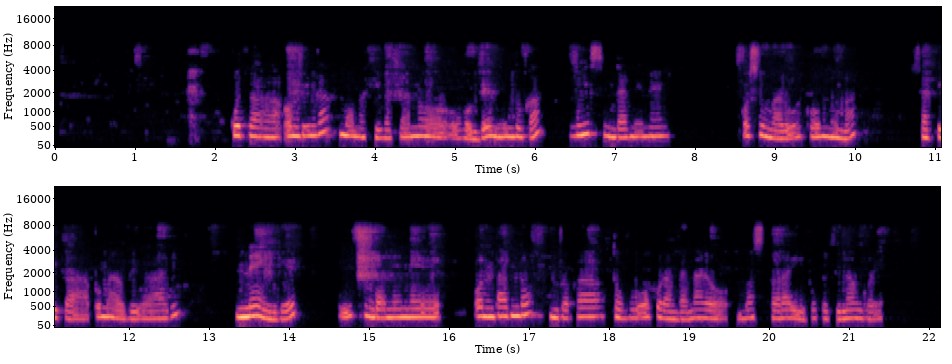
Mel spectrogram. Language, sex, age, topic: Oshiwambo, female, 25-35, finance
